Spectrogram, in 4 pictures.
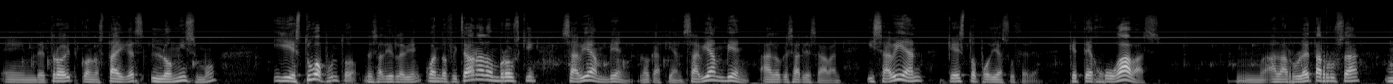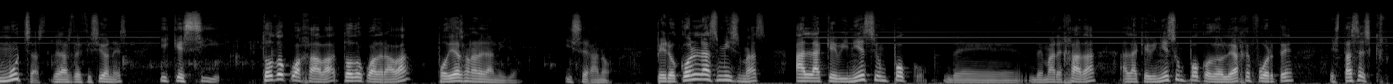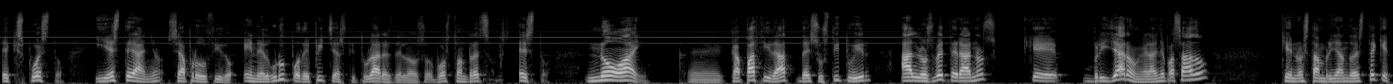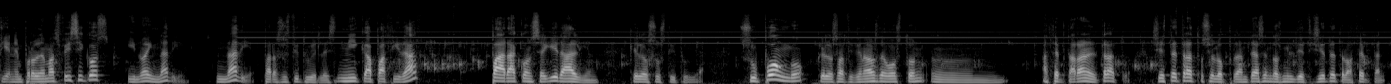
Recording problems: high-pitched whine; faint; until 16 s, from 22 to 37 s and from 44 s on; 3.5 kHz, 25 dB below the speech
household noises; faint; throughout; 30 dB below the speech

